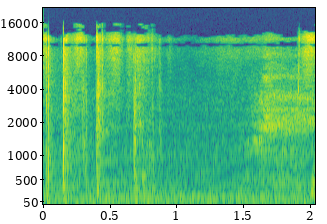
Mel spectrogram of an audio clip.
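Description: A deck of tarot cards being shuffled by hand, with a few quick card snaps in the first second, then a softer rustle.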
